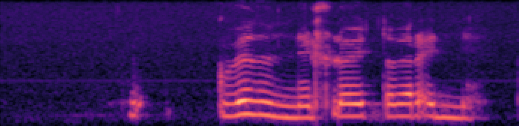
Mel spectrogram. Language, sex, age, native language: Icelandic, male, 10, Icelandic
